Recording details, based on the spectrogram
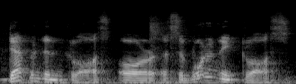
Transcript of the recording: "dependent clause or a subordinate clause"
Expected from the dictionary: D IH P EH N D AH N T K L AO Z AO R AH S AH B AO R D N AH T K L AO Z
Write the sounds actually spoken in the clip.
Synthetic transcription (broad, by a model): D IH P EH N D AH N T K L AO S AO R AH S AH B AO R D N AH T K L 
